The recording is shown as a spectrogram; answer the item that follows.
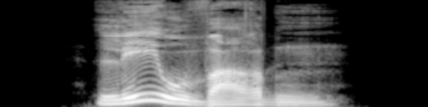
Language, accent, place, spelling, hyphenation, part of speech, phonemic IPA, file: German, Germany, Berlin, Leeuwarden, Leeu‧war‧den, proper noun, /ˈleːu̯vaʁdn̩/, De-Leeuwarden.ogg
- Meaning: Leeuwarden (a city, municipality, and capital of Friesland, Netherlands)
